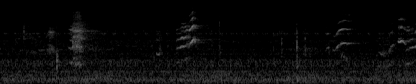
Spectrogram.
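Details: Young Australian magpie near a spot where wild birds are fed mincemeat, recently shown there by its adult minders; squeaky, high, harmonic chirps in short bursts roughly every second, with quiet background.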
